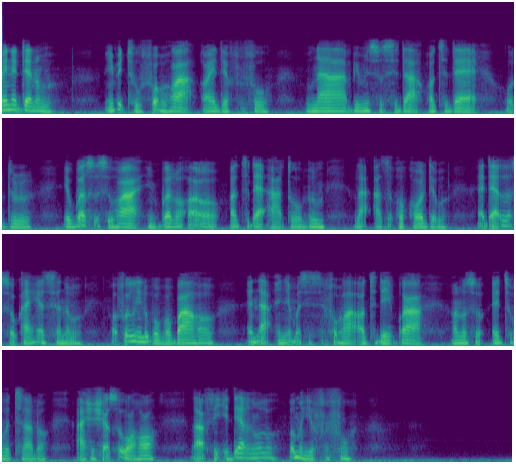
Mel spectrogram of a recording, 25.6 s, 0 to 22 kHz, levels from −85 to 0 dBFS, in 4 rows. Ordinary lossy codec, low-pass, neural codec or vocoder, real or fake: AAC, 32 kbps; 5.4 kHz; autoencoder, 22.05 kHz, a latent of 192 numbers a frame, VITS, trained on many speakers; fake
